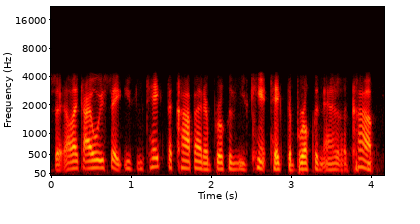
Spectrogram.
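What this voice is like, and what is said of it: New York accent. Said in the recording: “as you can tell from my dialect, I am not from the South ... I am a native New Yorker”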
